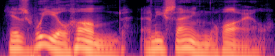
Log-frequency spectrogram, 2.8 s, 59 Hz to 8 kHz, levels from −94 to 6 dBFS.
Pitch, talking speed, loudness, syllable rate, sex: 100 Hz, 175 wpm, -18 LUFS, 3.9 syllables/s, male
